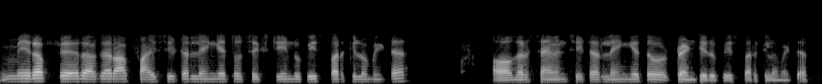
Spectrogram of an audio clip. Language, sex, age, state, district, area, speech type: Urdu, male, 18-30, Uttar Pradesh, Balrampur, rural, conversation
